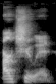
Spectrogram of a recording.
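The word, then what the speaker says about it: Arcueid: awesome idea about uh oh wait no they pronounce it archuid yeah it's not in there i have an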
